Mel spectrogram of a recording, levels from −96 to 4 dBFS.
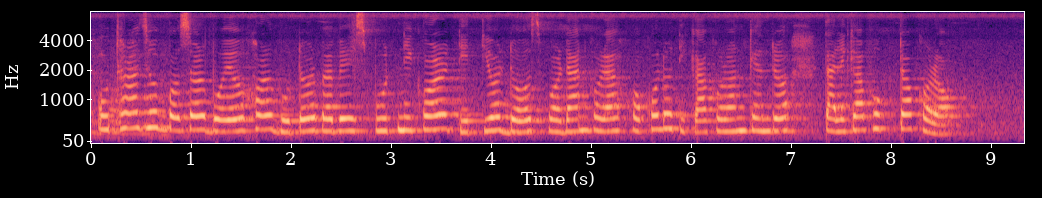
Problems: constant background noise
